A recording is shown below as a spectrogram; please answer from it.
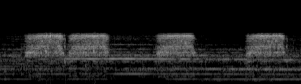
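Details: Barn owl nest, mouse delivery at 7:50 PM on 10 November 2017: a doubled harsh hiss run almost together, then two further rough screeching bursts about a second apart, with steady background hum.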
